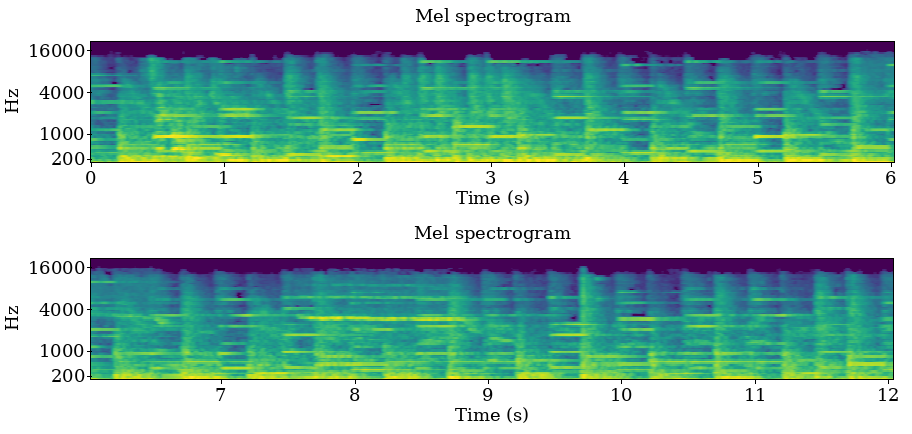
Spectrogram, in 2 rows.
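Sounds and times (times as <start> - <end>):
instrumental hip-hop groove: 0.0 - 12.0.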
